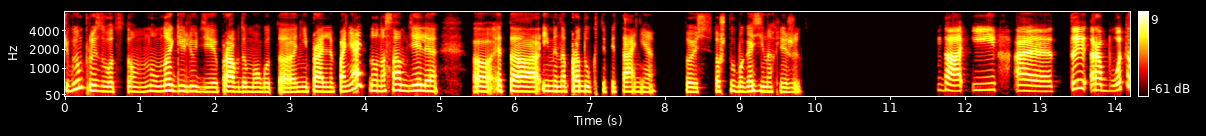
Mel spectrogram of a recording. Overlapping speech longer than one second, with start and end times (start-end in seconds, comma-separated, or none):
none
